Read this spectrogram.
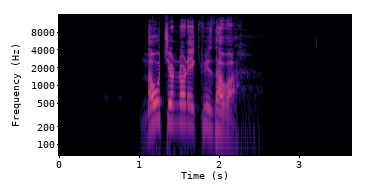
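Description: A young man shouts loudly outdoors.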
